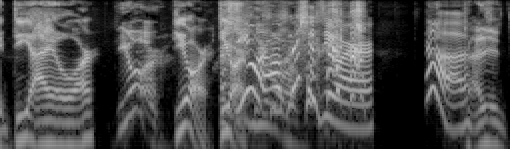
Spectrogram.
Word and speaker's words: Dior: How about TR or how do you say DIOR?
